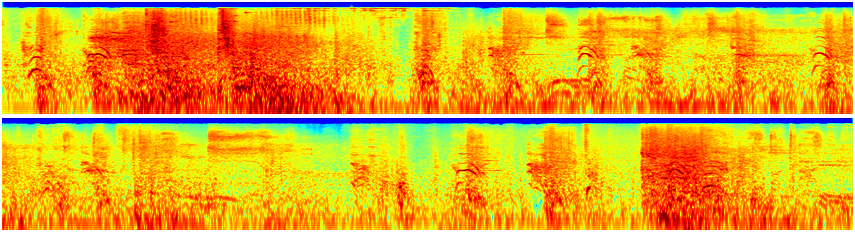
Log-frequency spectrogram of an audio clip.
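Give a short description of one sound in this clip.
A huge beast roars and snarls.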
